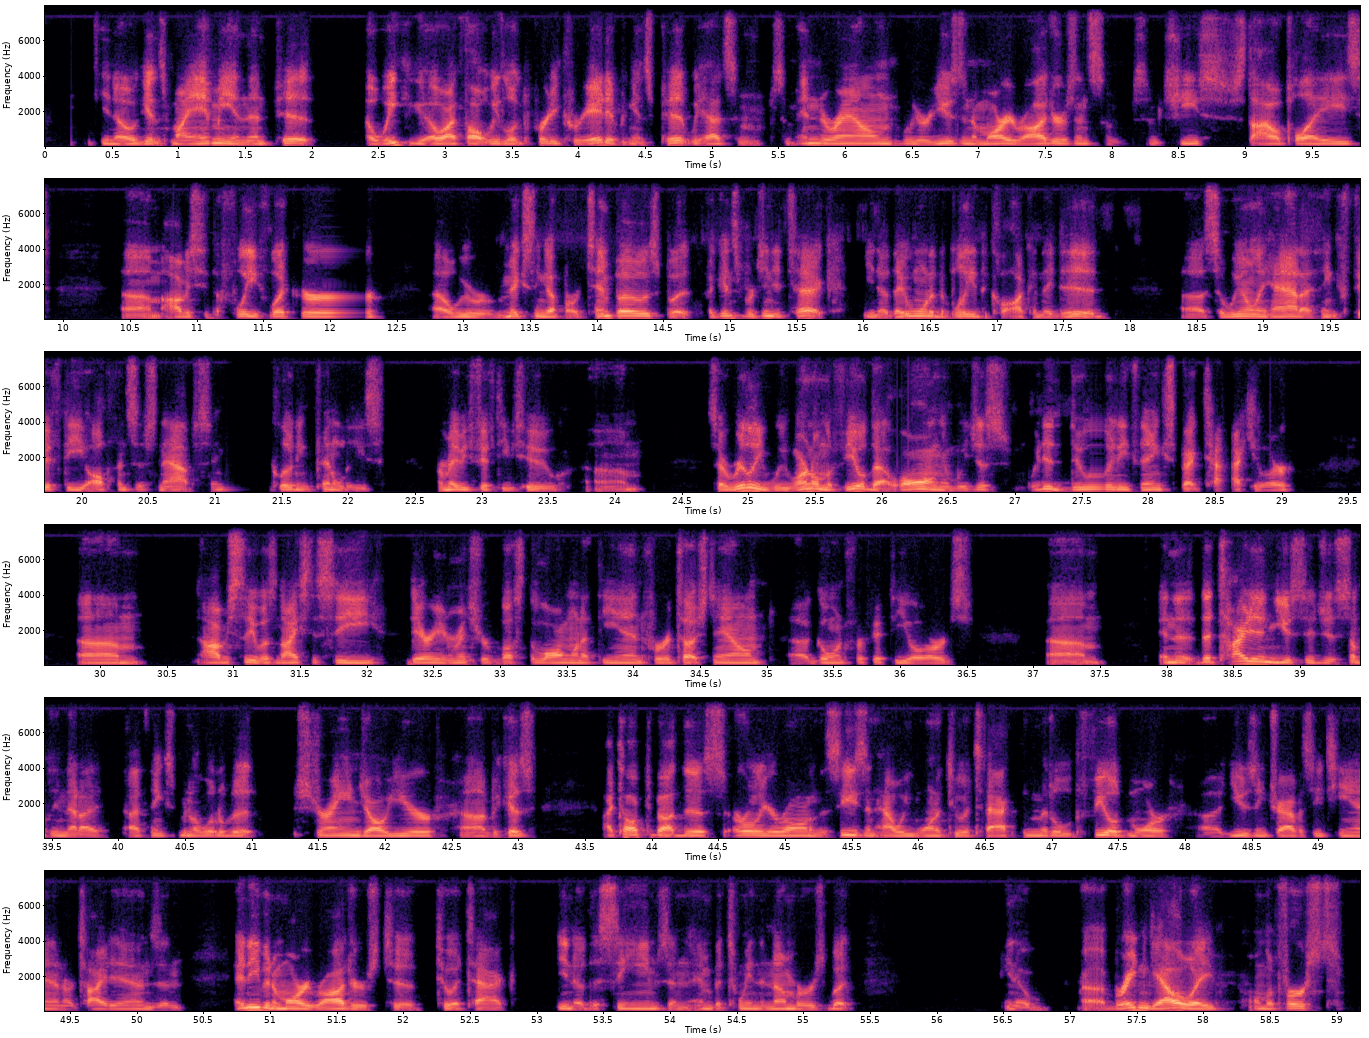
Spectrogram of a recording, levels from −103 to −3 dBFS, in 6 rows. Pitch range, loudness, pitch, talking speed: 100-110 Hz, -29 LUFS, 105 Hz, 200 wpm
